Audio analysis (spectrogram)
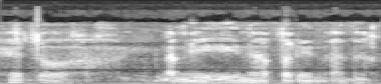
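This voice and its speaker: An actor playing a weak, gentle, ailing Filipino father in a radio drama. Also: deep voice, steady tone, measured pace. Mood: feeble, grateful. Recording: muffled, noisy recording.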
